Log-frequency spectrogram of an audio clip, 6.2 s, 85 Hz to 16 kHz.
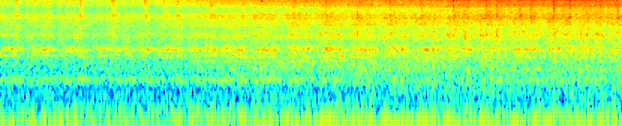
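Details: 1978 Corvette V8 at steady idle with open-window valve covers fitted: light tapping about three times a second keeping pace with the engine; one cam lobe almost fully worn, another on passenger side worn, camshaft damage, camshaft to be removed.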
